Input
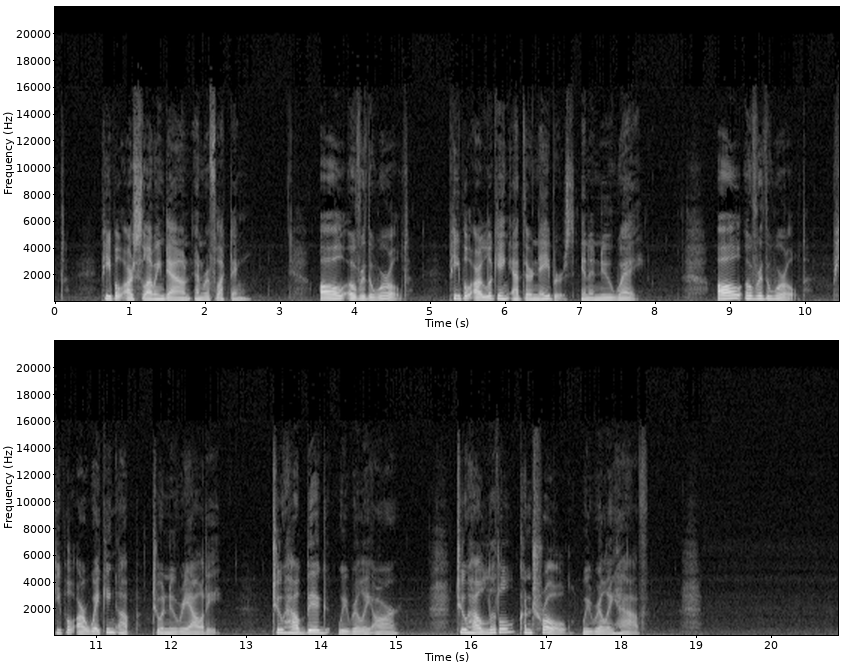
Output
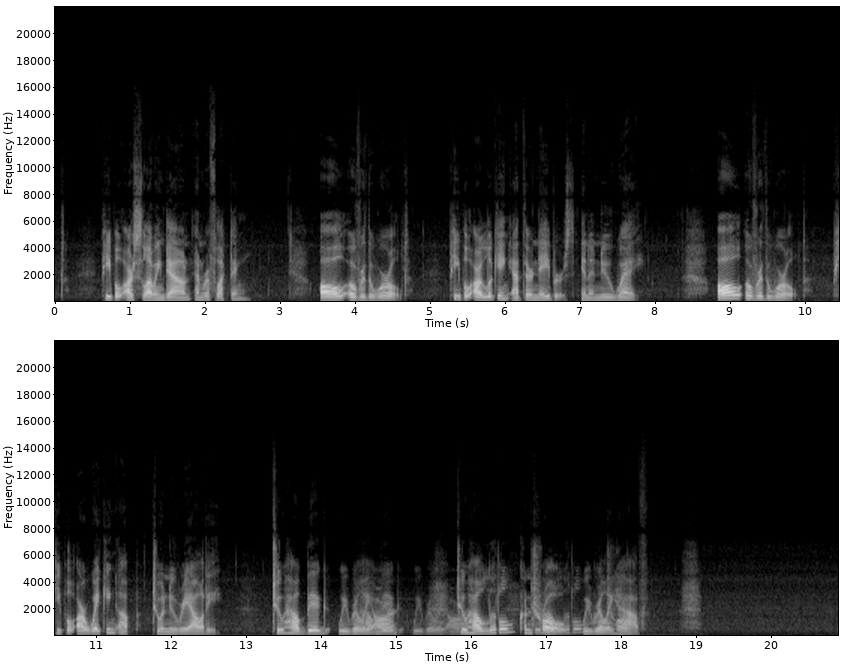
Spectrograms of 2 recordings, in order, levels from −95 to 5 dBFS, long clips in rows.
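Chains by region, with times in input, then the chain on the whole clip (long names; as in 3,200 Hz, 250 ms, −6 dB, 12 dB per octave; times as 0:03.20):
0:13.46–0:18.11: high-pass filter 140 Hz + high-shelf EQ 3,400 Hz −11.5 dB + single-tap delay 986 ms −11.5 dB
whole clip: three-way crossover with the lows and the highs turned down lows −22 dB, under 440 Hz, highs −23 dB, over 5,600 Hz; notch filter 7,800 Hz, Q 8.3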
